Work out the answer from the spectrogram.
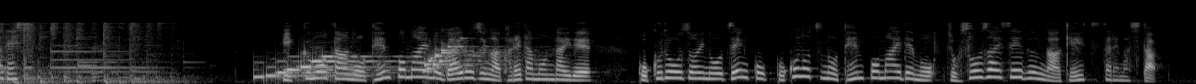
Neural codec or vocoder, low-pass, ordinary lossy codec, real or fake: none; 7.2 kHz; MP3, 32 kbps; real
